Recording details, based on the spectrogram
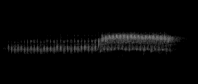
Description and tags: my canary doing something like a trilling effect
call, chirp, canary, tweet, trill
